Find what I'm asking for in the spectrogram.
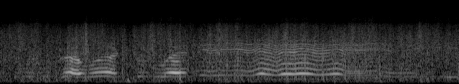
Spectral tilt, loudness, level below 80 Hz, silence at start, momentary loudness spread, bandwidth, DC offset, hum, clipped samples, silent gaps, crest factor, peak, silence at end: -2.5 dB/octave; -34 LUFS; -78 dBFS; 0 s; 10 LU; over 20 kHz; under 0.1%; none; under 0.1%; none; 18 dB; -16 dBFS; 0 s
